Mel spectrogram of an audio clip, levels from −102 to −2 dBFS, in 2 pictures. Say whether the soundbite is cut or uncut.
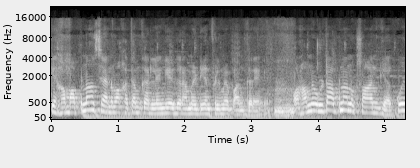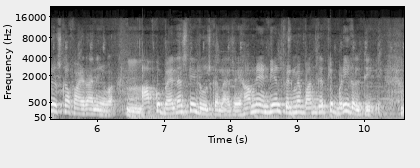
uncut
